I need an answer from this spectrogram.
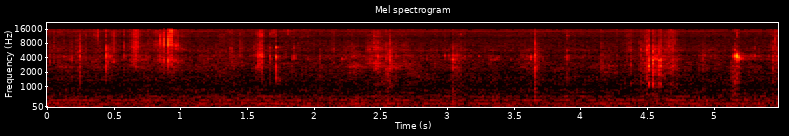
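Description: Faint eating sounds: quiet chewing and scattered small clicks as pieces of food are pulled apart by hand, over a steady low room hum.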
